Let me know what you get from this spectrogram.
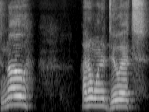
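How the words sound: A low, tired voice that sounds annoyed. The speaker is tired and unwilling. "He groaned. ... My voice is low, but you can tell I'm not happy about this"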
